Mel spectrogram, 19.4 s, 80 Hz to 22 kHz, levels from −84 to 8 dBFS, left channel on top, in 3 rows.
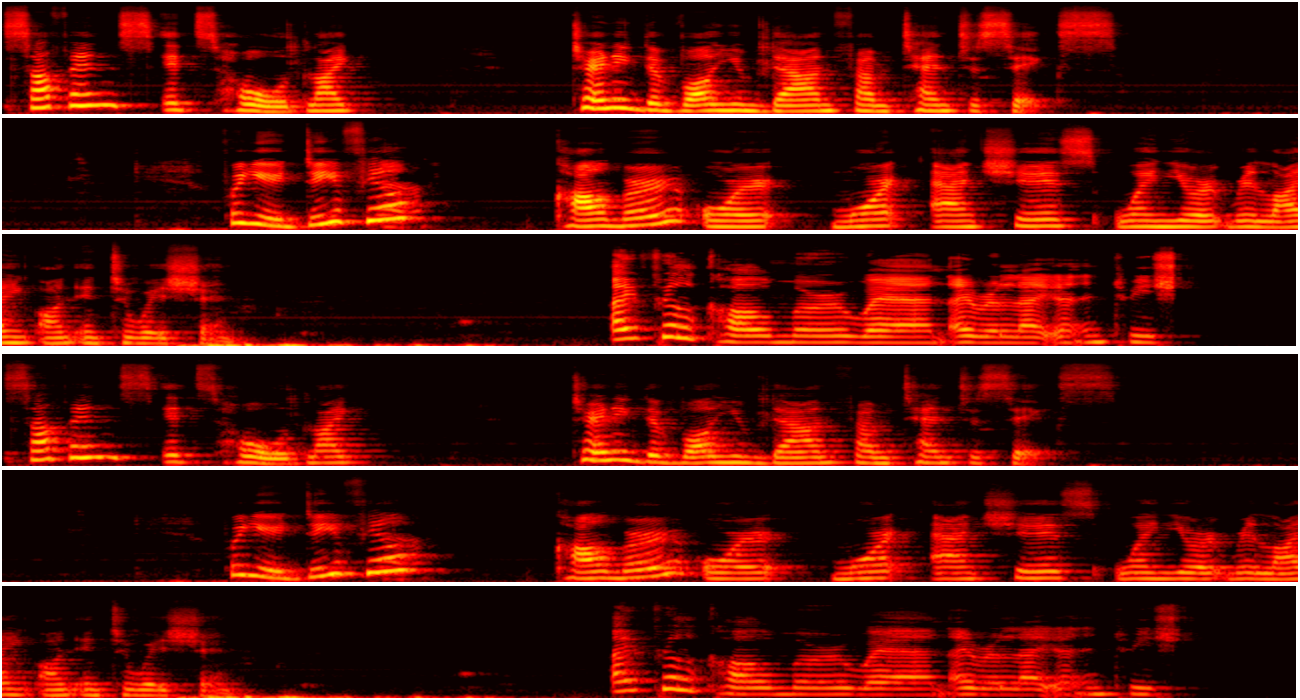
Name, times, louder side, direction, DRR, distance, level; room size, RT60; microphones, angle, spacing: voice 1, 0.0-1.7 2.8-5.4 7.6-8.5 9.2-10.4 10.6-14.5, left 4 dB, 30° left, 0.3 m, -26 dB
voice 2, 16.0-18.8, left 6 dB, 70° left, 0.6 m, -30 dB
17.5 x 6.7 x 2.9 m
head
